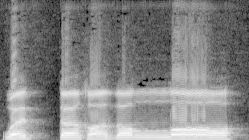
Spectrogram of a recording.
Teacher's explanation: lafz jalalah di sini dibaca tebal 2 harakat.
